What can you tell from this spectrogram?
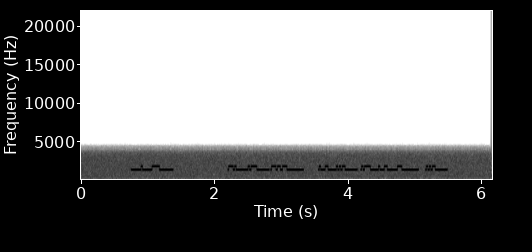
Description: TTY/TDD text telephone tones (45.45 baud Baudot), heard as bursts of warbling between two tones, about 400 Hz shift, 1600 Hz centre, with phone line noise. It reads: THE MUSEUMS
